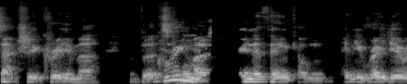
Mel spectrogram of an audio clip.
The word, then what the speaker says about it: Kremer: very pronounceable name Quinn mine tends to be pronounced all sorts of ways from Crema to crer to Crea um and it's actually Crea but anything on any radio interview anything almost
